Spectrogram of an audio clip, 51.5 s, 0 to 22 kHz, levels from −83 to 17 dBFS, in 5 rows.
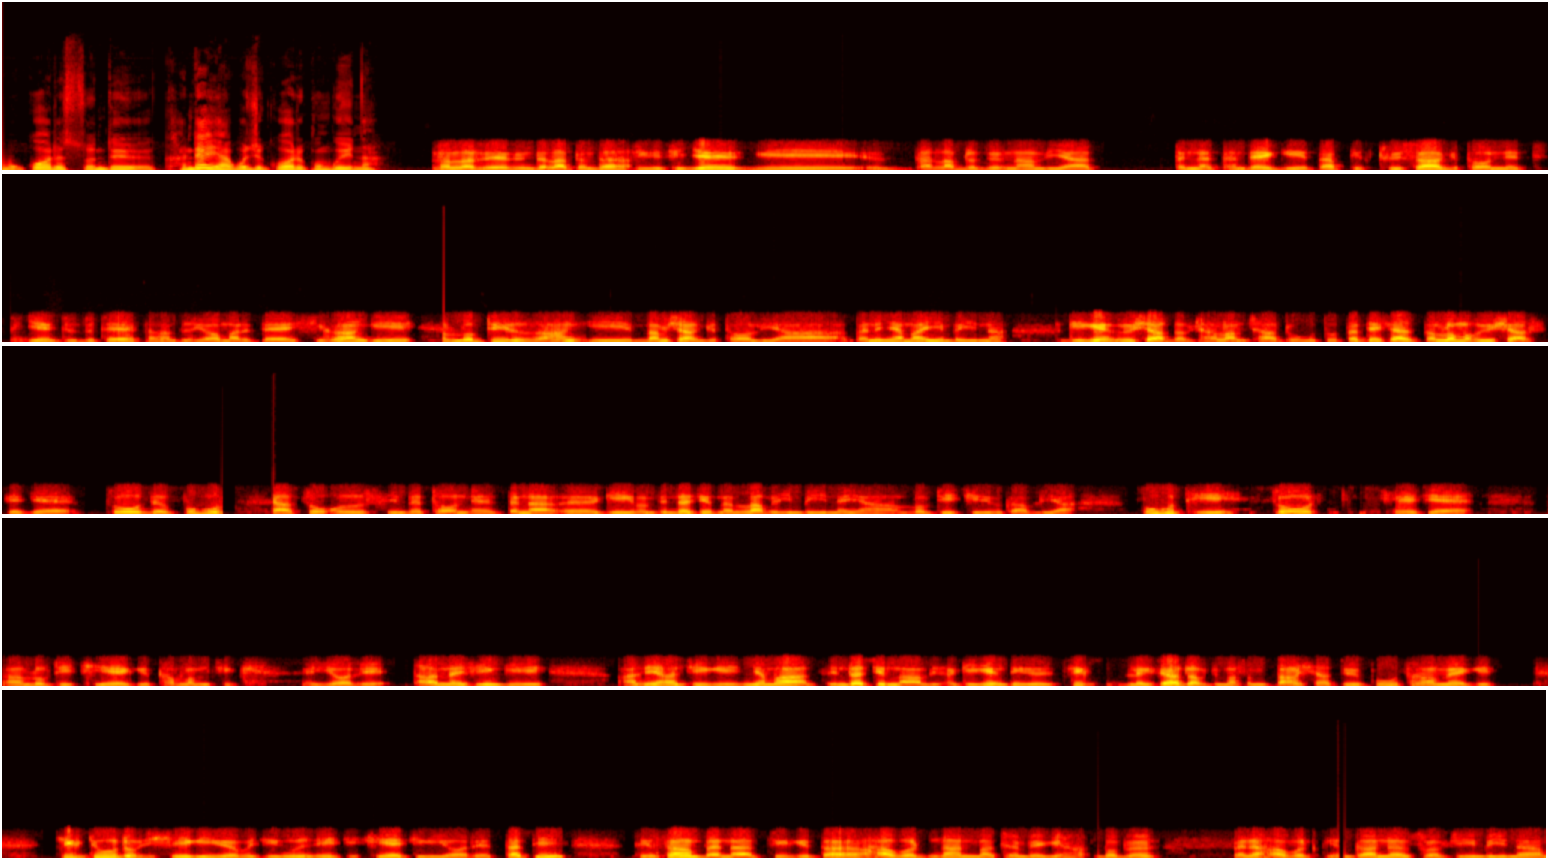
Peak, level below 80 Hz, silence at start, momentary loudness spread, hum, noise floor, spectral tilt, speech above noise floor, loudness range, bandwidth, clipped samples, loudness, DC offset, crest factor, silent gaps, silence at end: -2 dBFS; -62 dBFS; 0 s; 12 LU; none; -43 dBFS; -7 dB/octave; 22 dB; 5 LU; 12.5 kHz; under 0.1%; -21 LUFS; under 0.1%; 18 dB; none; 0 s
